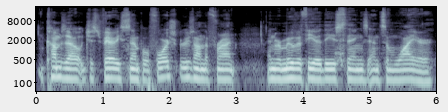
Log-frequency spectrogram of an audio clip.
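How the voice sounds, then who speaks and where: A man's voice: mid-range voice, flat delivery, normal speed. A man giving casual, unscripted show-and-tell commentary in a dry, wry manner, like a hobbyist vlogger. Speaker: vlogger showing old radio repairs.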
